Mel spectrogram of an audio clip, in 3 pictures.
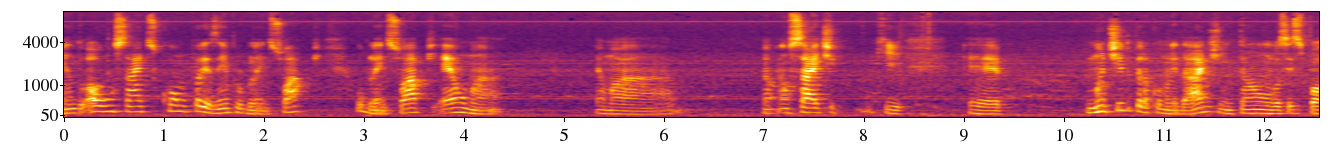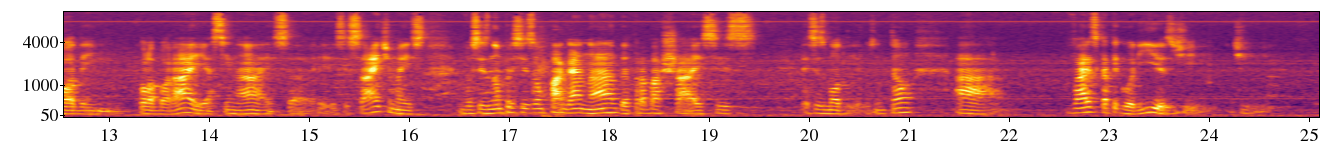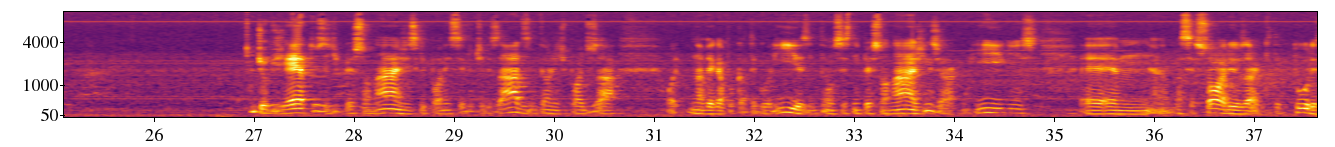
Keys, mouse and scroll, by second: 3.5 middle click, 4.8-6.5 drag, 6.9 click, 24.5 click, 29.4 click.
